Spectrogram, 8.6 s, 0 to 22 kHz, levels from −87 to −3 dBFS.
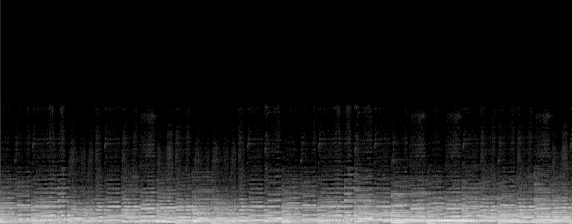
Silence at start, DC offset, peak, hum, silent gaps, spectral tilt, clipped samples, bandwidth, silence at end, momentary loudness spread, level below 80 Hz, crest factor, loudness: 0 s; under 0.1%; -6 dBFS; none; none; -9 dB/octave; under 0.1%; 5.6 kHz; 0 s; 6 LU; -40 dBFS; 14 dB; -19 LUFS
